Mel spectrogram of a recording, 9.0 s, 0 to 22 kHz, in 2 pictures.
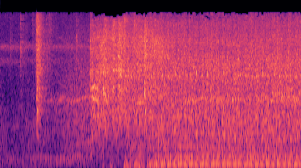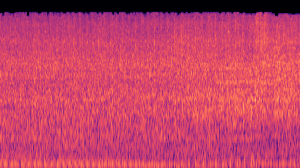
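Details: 1986 Honda VT500 Shadow V-twin after a carburetor clean and new air filter, carbs not synchronized: cranks briefly, catches quickly, then settles into a steady, even idle with no stumbling or misfire.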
